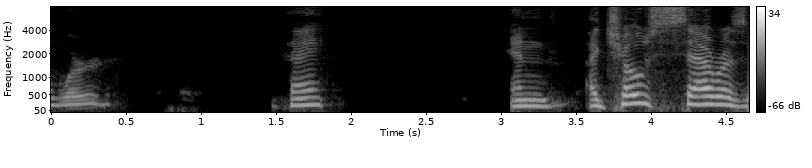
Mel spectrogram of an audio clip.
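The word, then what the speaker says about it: שָׂרָה: Sarah. Right? Sarah, Abraham's wife. All right. So when we pronounce the A, it's like the sound that we get in the word aqua.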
